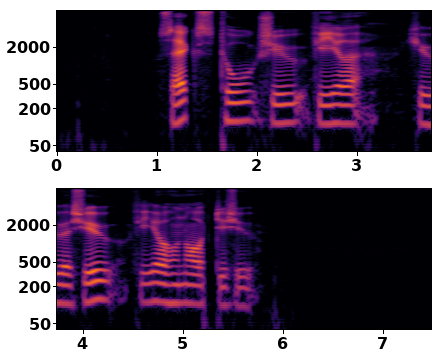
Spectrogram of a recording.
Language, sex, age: Norwegian, male, 29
